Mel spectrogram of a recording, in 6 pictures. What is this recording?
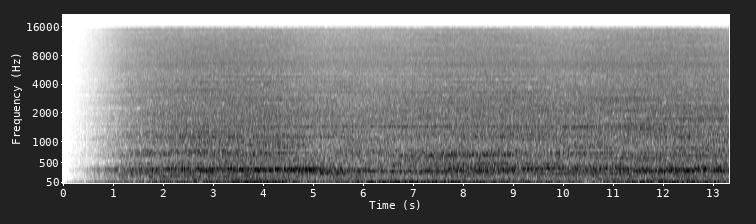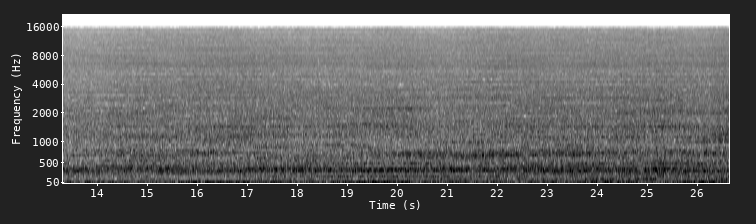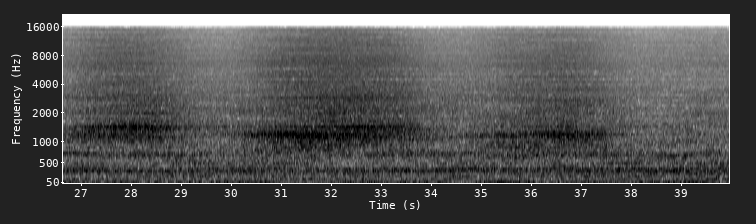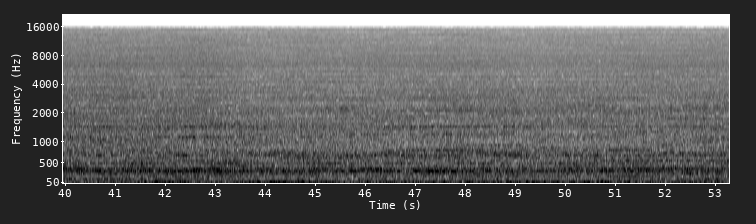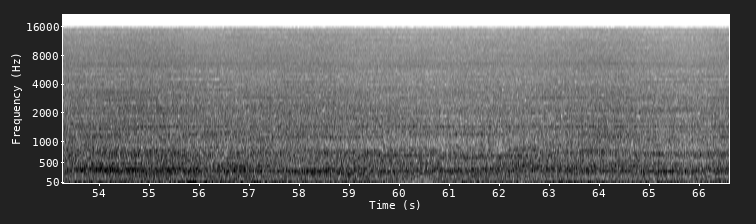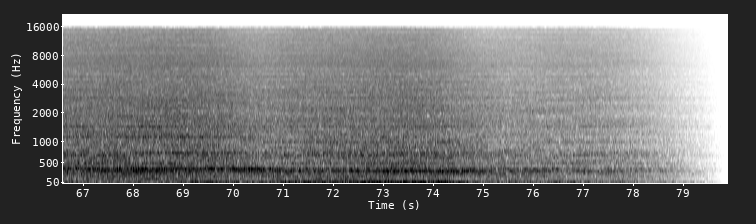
Inertia, Woods, Crows.
Crows, Inertia, Woods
